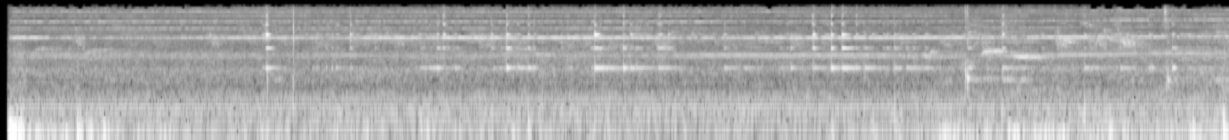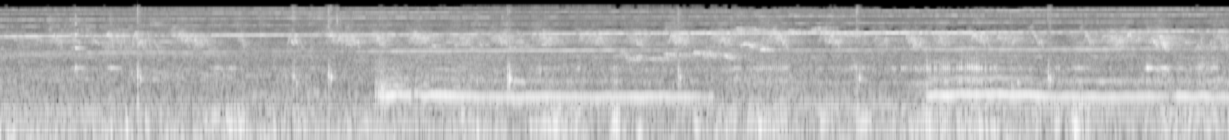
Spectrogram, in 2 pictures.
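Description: Experimental sound-art soundscape: steady high whistling tones over a low rumble, with scattered clicks. A wavering lower tone comes in about two thirds of the way through and returns near the end.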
